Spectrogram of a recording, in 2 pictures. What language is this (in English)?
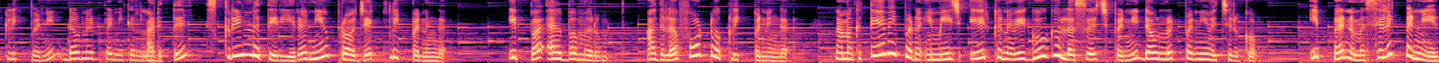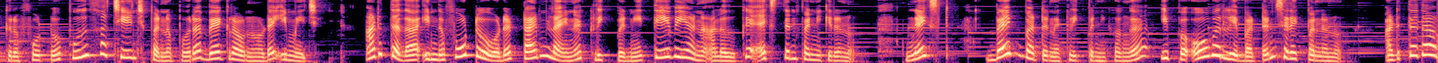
Romanian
